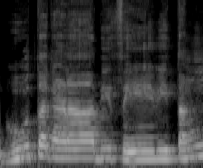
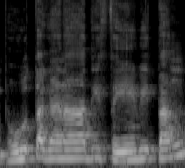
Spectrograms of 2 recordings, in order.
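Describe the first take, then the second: No difference in how they are said.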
